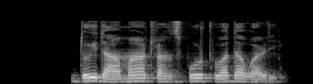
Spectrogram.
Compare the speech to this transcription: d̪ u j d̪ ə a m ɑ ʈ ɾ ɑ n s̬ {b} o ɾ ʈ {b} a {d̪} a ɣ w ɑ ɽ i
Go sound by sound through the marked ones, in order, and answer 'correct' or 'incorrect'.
incorrect, incorrect, correct

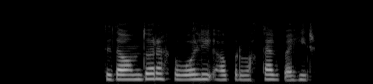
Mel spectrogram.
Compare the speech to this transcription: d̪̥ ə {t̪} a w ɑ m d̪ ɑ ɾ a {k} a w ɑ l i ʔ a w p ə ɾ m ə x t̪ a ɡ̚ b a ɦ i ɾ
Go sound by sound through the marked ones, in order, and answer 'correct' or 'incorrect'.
incorrect, incorrect

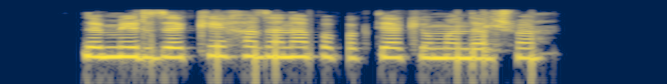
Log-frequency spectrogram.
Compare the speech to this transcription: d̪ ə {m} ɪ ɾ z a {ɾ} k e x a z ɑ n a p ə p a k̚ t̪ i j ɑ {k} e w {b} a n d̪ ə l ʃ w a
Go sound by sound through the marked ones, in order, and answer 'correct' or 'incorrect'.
correct, incorrect, correct, incorrect

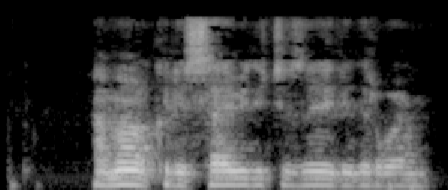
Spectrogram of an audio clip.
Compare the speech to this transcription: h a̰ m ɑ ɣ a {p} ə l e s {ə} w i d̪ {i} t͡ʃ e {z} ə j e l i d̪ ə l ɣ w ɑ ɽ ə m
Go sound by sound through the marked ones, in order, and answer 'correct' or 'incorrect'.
incorrect, incorrect, correct, correct

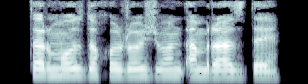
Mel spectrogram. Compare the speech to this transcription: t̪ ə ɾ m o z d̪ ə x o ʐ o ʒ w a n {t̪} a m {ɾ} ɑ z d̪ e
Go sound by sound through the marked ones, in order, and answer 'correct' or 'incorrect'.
incorrect, correct

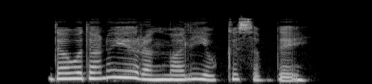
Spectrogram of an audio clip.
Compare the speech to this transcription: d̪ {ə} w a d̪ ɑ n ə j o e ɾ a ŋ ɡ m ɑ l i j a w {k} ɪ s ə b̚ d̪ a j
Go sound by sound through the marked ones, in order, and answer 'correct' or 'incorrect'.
correct, correct

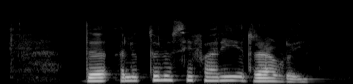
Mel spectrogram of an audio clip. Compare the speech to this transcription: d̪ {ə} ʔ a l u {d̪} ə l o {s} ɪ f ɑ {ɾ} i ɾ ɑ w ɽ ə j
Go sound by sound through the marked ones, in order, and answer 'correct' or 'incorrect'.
correct, incorrect, correct, correct

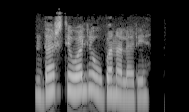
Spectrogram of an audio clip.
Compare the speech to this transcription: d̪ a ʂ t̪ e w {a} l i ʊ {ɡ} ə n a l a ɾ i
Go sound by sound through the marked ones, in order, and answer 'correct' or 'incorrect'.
correct, incorrect

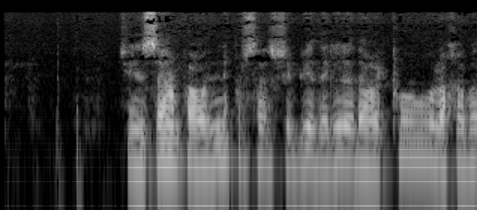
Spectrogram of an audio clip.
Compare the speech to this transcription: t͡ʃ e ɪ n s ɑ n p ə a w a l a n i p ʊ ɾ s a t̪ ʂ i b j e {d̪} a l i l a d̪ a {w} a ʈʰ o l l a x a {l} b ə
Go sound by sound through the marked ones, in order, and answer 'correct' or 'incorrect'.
correct, incorrect, incorrect

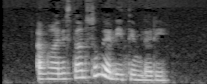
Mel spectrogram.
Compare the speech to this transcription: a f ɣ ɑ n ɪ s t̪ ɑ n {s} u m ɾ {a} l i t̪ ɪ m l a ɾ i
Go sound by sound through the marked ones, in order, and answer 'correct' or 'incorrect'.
correct, correct

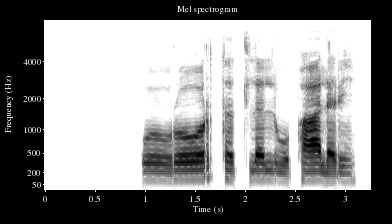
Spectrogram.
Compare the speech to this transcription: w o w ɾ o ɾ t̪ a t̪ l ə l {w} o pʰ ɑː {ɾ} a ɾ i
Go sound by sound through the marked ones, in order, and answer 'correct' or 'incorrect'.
correct, incorrect

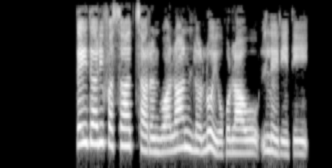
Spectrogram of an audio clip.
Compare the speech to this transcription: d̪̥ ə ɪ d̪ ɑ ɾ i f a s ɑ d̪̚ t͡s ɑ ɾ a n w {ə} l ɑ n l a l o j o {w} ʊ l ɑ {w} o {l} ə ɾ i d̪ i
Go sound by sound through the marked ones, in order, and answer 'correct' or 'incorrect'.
incorrect, incorrect, correct, correct

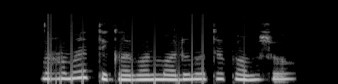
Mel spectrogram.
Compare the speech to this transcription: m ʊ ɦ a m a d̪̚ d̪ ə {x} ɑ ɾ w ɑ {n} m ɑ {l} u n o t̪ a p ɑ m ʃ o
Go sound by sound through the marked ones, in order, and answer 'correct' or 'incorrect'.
incorrect, correct, correct

